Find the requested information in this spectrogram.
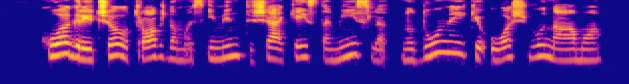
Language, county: Lithuanian, Šiauliai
